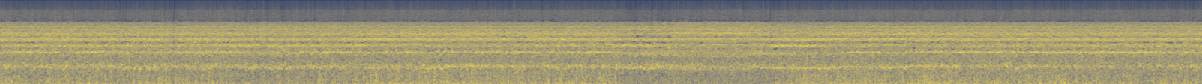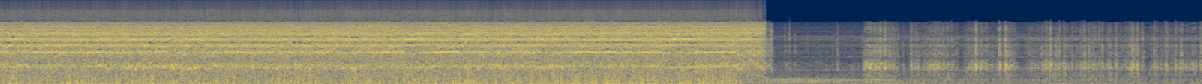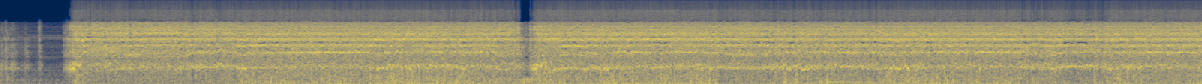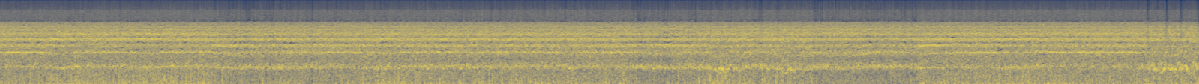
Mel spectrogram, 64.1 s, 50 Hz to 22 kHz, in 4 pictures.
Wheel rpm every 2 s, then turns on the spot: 230, 230, 220, 230, 220, 210, 230, 230, 230, 230, 230, 230, 220, 30, 20, 20, 90, 220, 230, 170, 220, 230, 230, 230, 230, 230, 230, 230, 230, 220, 220, 200.
26-32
